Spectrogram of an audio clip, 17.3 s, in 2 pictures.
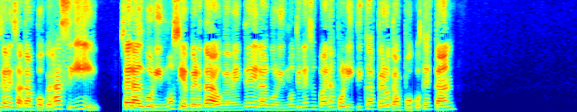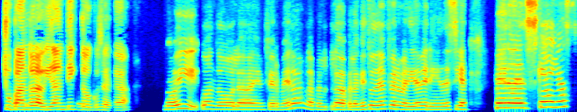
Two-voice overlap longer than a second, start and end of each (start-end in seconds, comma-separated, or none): none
